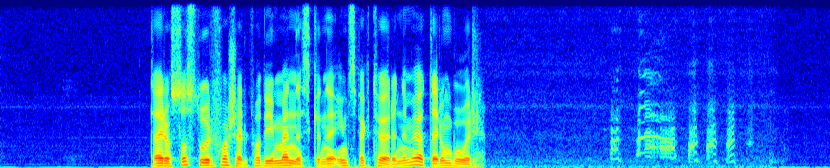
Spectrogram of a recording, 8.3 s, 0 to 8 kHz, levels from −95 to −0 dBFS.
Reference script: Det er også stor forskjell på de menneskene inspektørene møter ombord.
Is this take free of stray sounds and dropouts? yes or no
no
